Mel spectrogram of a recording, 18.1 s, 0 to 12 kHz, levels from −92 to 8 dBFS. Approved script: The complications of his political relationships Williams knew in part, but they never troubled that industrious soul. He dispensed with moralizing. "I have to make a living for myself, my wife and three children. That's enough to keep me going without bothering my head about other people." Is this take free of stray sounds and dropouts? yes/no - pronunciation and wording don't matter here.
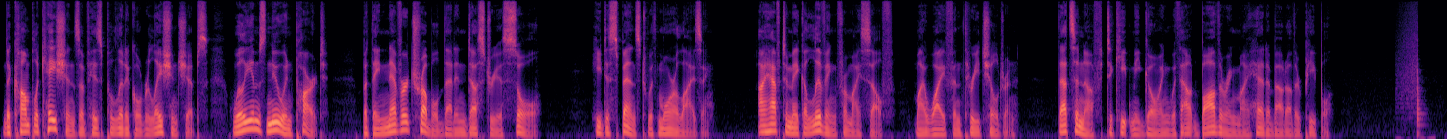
no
